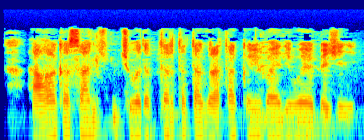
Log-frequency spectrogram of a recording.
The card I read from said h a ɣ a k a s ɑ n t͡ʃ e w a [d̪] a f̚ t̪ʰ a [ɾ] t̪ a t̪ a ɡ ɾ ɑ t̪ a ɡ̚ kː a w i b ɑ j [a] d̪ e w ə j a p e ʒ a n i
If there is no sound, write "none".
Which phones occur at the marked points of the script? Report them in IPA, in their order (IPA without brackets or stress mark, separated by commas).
d̪, ɾ, a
